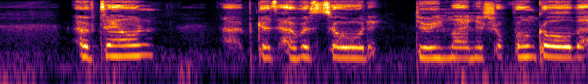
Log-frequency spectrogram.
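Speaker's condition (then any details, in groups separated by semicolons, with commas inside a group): Cerebral palsy; uses a wheelchair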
